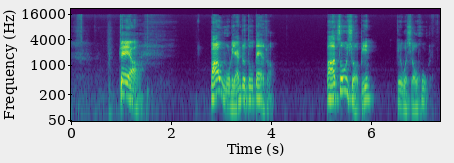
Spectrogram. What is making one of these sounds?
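A young man speaks close to a microphone with animated, expressive delivery.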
